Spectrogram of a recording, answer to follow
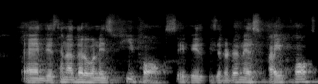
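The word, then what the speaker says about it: phyphox: And there's another one is Fifox. It is written as Fifox, but pronounced Fifox.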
